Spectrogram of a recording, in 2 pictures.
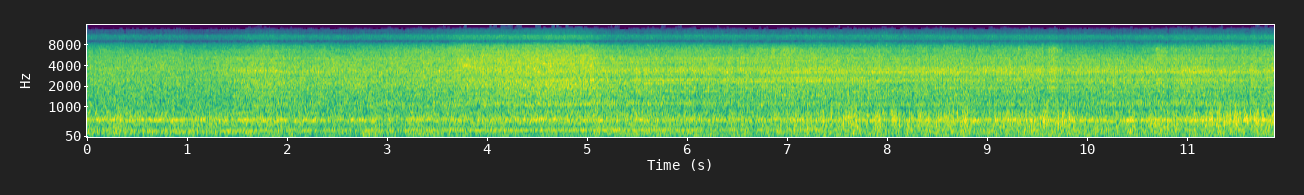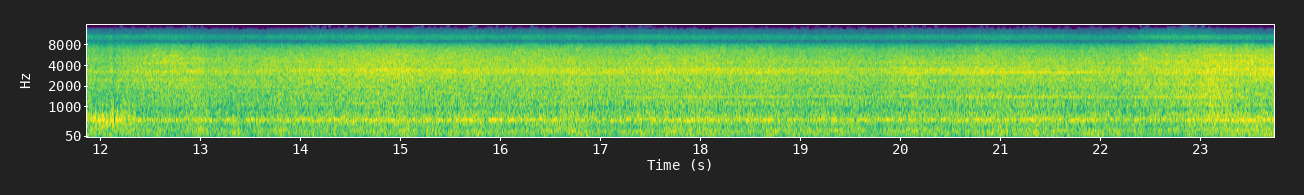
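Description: A vehicle's engine drone, steady and unbroken, under a constant rushing noise of travel.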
